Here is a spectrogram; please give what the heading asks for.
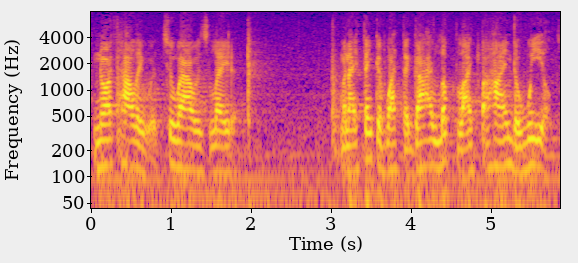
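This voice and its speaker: A man's voice: medium pitch, fairly even intonation, normal speed, natural voice. Indignant, cocky truck driver, played by a man. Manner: colloquial, aggrieved, inverted phrasing. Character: indignant, cocky working-class truck driver, put-upon and argumentative. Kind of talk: 1950s film comic character acting. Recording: noisy, reverberant old film soundtrack.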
